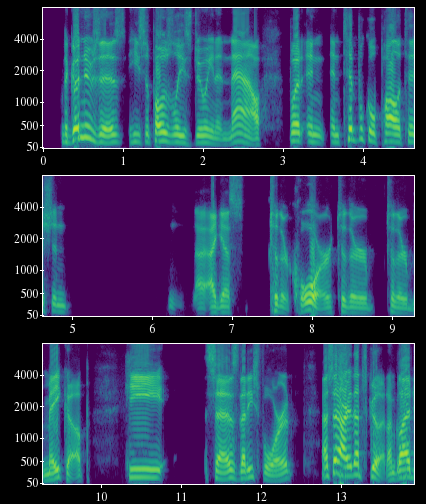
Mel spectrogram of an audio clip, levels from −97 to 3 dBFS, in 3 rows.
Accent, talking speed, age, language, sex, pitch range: American, 170 wpm, 40-59, English, male, 125-165 Hz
